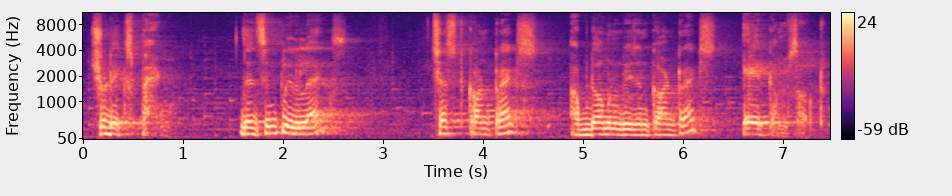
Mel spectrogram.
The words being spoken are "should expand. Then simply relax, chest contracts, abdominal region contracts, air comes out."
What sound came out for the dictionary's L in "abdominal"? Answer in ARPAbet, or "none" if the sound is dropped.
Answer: N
